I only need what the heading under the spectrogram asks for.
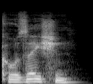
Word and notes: causation: British English

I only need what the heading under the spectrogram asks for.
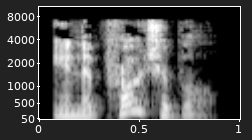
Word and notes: inapproachable: British English

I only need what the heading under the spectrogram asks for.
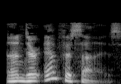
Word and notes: underemphasize: British English

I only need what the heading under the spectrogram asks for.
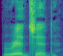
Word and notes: rigid: American English

